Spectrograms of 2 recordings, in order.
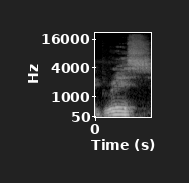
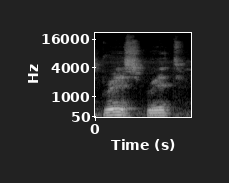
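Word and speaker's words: ברית: And obviously, if you're more accustomed to Ashkenazi pronunciation, so we say bris, brit, same thing.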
